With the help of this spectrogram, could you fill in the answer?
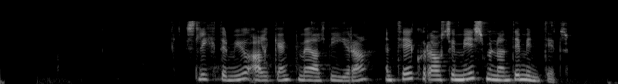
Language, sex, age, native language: Icelandic, female, 40-49, Icelandic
